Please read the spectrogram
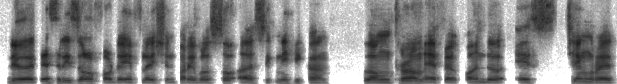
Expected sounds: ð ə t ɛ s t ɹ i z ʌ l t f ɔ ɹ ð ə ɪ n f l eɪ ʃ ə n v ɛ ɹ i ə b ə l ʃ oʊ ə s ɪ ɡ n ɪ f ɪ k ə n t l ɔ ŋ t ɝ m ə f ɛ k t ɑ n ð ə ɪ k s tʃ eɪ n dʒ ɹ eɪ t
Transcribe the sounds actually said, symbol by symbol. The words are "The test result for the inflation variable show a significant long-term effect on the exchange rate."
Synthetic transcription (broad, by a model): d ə t ɛ s t ɹ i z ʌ l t f ɔ ɹ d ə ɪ n f l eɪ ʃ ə n p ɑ ɹ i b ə l s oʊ ə s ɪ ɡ n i f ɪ k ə n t l ɔ ŋ t ɝ m ə f ɛ k t ɑ n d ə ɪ s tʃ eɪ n ɹ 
